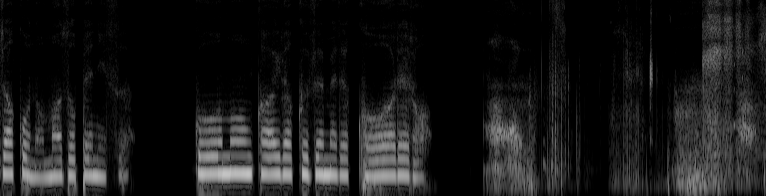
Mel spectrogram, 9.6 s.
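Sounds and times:
speech: 0.0 - 1.7, 2.4 - 5.4, 6.0 - 9.5
wet ear licking sounds: 6.8 - 9.5.

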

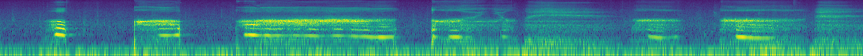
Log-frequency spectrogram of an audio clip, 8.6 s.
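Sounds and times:
yawn: 1.4 - 8.6.

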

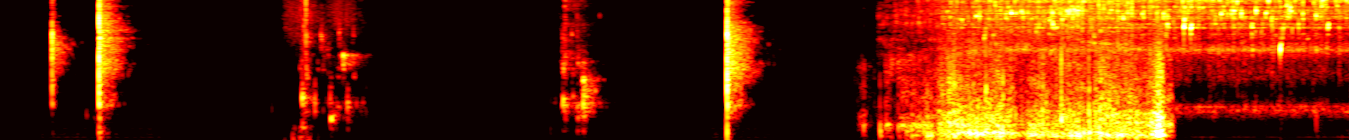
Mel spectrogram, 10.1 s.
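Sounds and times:
special bubble water fizzing in ear canal: 6.6 - 10.1.

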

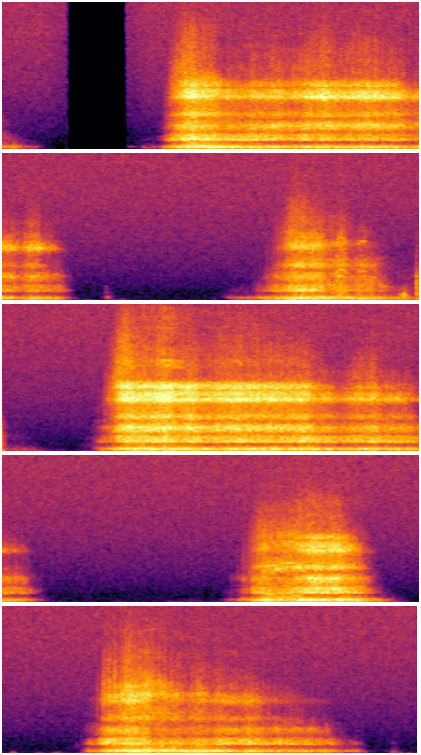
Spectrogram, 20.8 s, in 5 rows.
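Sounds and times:
reversed breathing of a sleeping person: 1.9 - 4.8, 6.8 - 8.1, 9.6 - 12.8, 15.0 - 16.3, 17.7 - 20.1.

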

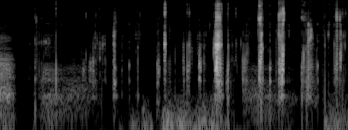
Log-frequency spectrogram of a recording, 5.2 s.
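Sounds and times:
ear licking on the right ear: 1.7 - 5.2.

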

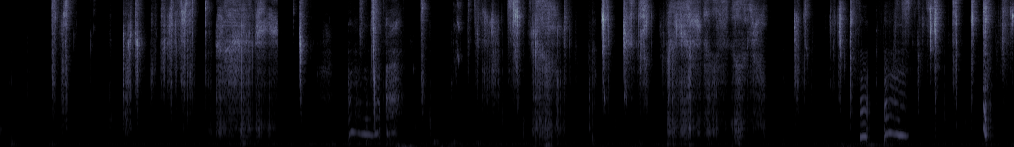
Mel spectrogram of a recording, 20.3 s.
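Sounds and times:
asmr mouth sounds: 1.0 - 1.5, 2.4 - 6.2, 7.0 - 7.7, 12.0 - 20.2.

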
